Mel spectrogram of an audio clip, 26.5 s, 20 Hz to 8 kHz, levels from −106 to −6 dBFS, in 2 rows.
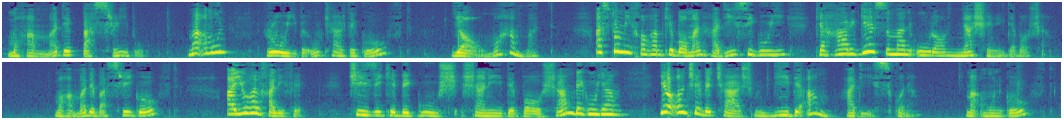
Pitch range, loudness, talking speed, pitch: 155-235 Hz, -16 LUFS, 110 wpm, 185 Hz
